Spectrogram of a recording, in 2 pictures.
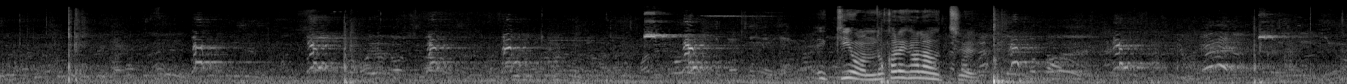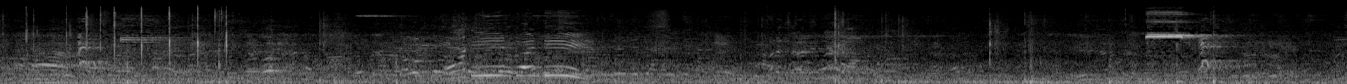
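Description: Young men shout and call out during a ball game outdoors.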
